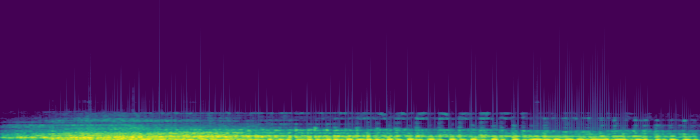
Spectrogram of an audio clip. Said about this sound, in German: Der T-Rex ist ein sehr großer Dinosaurier. Er ist Fleischfresser und er wird oft gefährlich dargestellt. So ungefähr klingt ein T-Rex aus einem Kinofilm.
